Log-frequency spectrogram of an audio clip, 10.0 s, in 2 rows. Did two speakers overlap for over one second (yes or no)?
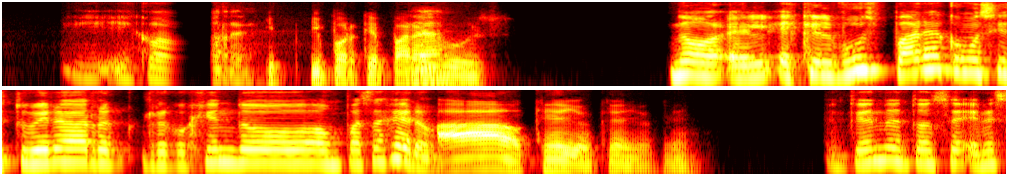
no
